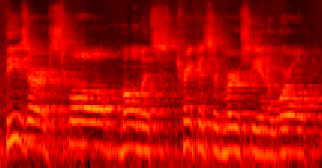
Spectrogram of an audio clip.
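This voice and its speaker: An older male guest lecturer speaking in a measured, reflective way, with gentle humor, giving a lecture and taking questions. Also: high-pitched, steady tone. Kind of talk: academic lecture and Q&A. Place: lecture hall. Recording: echoey hall with ambient noise.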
